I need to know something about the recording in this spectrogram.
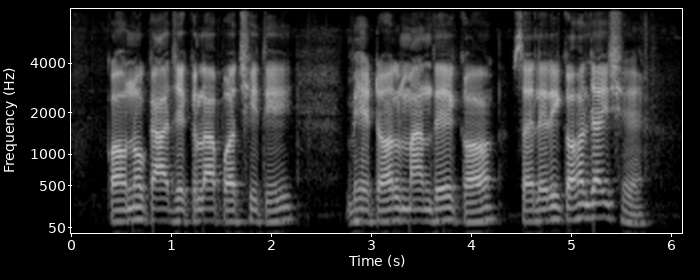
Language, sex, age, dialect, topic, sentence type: Maithili, male, 25-30, Bajjika, banking, statement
